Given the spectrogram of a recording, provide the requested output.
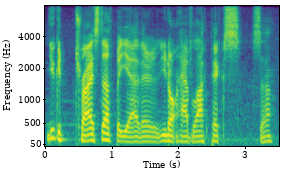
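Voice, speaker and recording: A man's voice: lowish voice, a little slow, sharp tone, soft background music. A man working as game master, narrating a tabletop game in a casual, improvised way.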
